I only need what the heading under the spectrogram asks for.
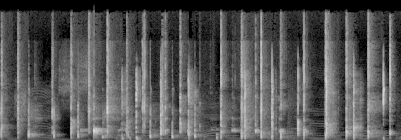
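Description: A round of applause: brisk, sharp hand claps in a quick, slightly uneven rhythm, continuing steadily for about four seconds, with a faint voice murmuring underneath.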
